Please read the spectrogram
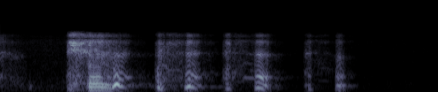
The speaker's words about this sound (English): Obviously, there's some congestion there. So, just coughing it out.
